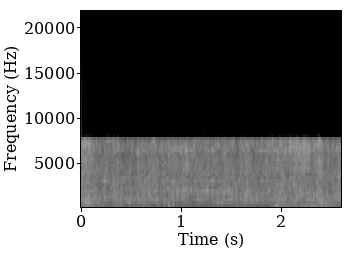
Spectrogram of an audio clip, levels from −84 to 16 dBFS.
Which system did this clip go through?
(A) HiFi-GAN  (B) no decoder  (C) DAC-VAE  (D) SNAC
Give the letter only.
A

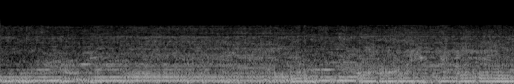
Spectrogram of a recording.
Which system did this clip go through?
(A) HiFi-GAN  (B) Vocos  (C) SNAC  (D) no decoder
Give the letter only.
A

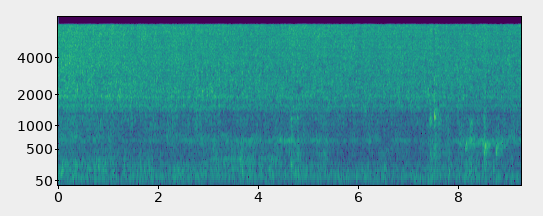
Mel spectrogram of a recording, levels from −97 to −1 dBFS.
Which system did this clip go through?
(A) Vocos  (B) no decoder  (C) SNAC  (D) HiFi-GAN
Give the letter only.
D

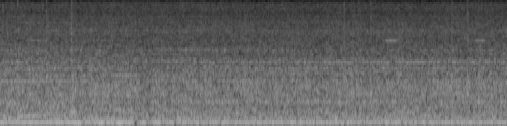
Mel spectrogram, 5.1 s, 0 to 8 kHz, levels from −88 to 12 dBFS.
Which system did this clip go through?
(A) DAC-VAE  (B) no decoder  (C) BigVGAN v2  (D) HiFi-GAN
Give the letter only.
B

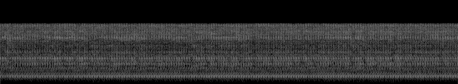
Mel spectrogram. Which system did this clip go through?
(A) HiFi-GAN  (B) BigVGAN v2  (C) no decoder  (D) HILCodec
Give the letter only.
C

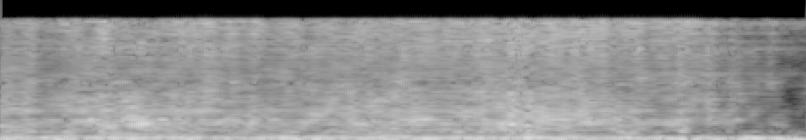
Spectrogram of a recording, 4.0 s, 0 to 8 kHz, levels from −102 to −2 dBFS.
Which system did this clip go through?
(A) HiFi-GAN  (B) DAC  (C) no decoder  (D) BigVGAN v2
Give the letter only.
A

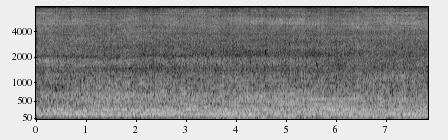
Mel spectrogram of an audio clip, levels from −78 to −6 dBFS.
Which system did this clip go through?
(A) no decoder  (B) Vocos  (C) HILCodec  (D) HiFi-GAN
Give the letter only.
A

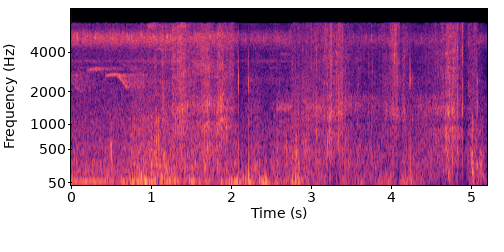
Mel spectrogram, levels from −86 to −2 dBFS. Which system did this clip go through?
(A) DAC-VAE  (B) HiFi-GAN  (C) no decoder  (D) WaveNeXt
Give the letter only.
C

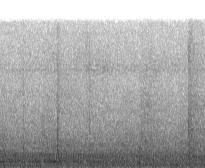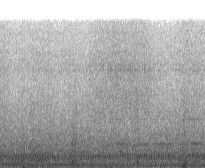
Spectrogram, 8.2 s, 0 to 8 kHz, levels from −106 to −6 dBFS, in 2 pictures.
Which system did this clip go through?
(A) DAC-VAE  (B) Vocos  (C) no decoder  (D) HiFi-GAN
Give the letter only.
C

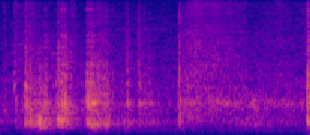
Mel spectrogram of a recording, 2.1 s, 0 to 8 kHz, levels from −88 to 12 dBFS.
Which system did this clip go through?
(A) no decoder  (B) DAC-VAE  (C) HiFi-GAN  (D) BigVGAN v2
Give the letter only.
A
